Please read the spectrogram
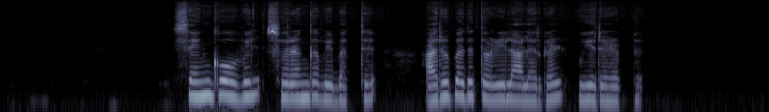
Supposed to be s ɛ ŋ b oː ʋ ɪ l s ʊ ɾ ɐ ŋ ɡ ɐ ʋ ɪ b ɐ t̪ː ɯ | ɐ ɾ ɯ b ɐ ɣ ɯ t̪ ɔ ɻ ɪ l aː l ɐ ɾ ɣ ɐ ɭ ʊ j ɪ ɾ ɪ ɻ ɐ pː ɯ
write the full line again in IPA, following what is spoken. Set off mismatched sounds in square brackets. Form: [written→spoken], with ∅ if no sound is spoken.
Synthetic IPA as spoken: s ɛ ŋ [b→ɡ] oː ʋ ɪ l s ʊ ɾ ɐ ŋ ɡ ɐ ʋ ɪ b ɐ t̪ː ɯ | ɐ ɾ ɯ b ɐ [ɣ→ð] ɯ t̪ ɔ ɻ ɪ l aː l ɐ ɾ ɣ ɐ ɭ ʊ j ɪ ɾ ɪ ɻ ɐ pː ɯ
